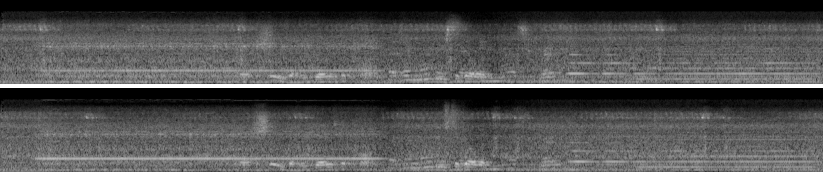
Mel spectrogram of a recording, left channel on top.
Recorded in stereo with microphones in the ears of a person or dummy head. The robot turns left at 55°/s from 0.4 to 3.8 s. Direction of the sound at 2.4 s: 45° right.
